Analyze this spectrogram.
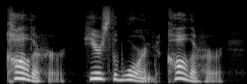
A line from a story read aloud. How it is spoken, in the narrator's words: shouted Gouchard, with savage, triumphant joy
